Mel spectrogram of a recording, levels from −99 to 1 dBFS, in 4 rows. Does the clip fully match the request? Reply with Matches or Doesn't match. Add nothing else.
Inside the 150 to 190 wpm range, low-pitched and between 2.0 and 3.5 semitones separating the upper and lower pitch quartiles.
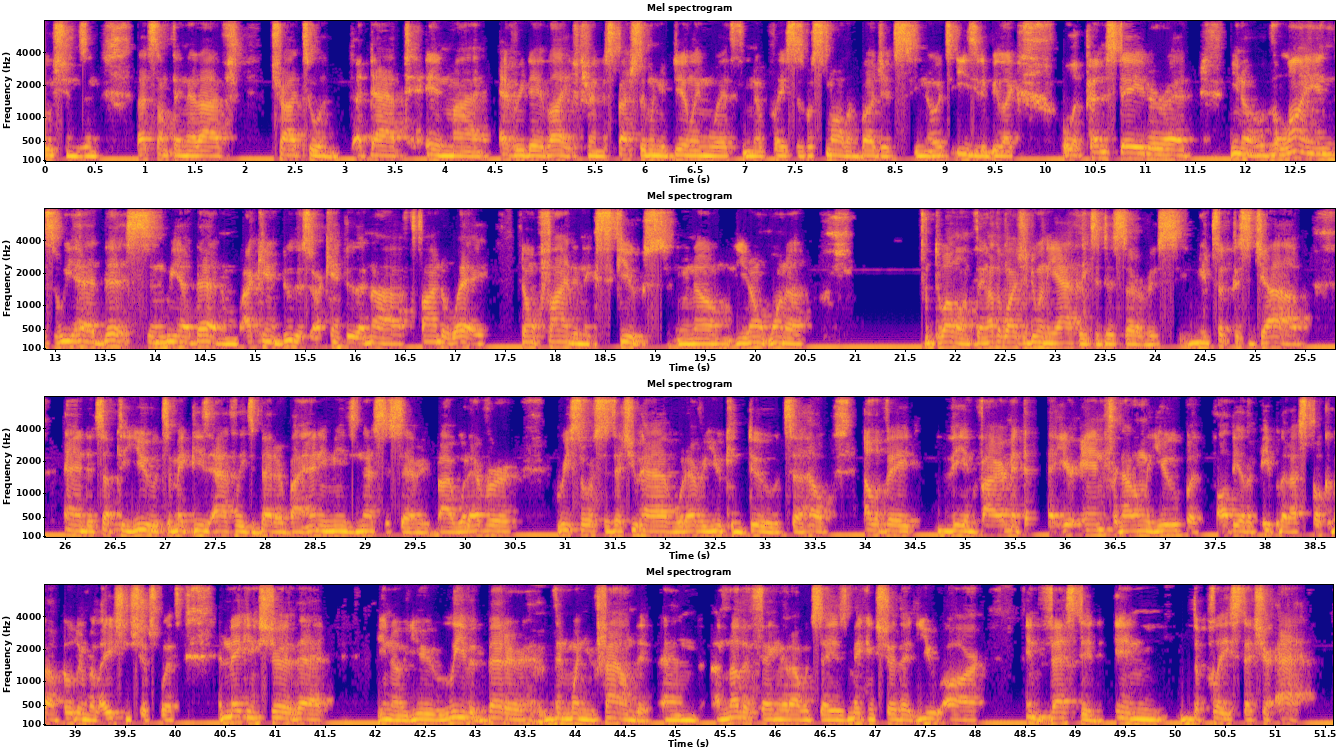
Doesn't match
